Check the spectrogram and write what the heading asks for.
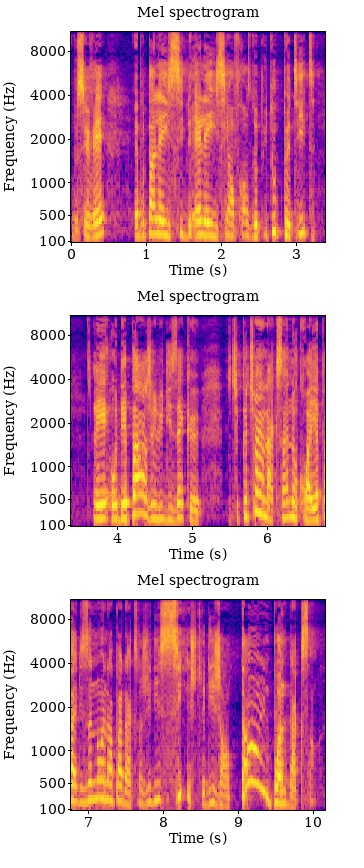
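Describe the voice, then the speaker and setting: A man's voice: high voice, fast. A man preaching a humorous sermon as pastor, teasing the congregation playfully and mimicking accents.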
